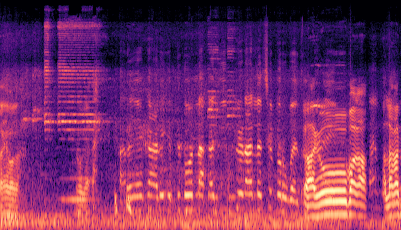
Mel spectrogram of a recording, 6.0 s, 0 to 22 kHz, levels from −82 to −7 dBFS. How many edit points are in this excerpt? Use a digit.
0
